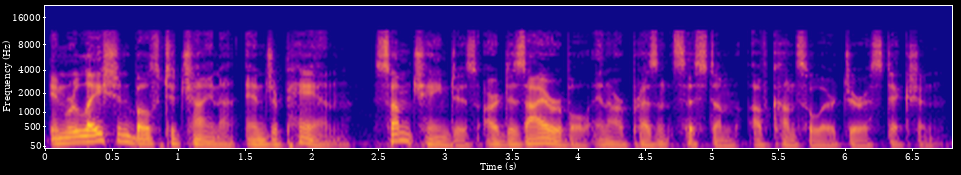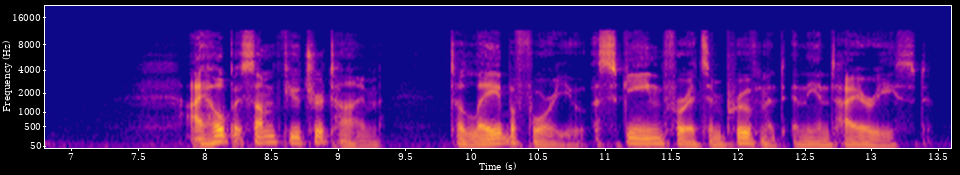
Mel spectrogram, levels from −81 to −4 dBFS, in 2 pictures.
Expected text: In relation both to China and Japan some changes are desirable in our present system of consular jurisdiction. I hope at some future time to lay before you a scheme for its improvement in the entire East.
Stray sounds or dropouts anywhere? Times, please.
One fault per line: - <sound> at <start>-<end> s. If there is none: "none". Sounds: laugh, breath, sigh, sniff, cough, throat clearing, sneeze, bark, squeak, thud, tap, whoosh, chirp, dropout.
none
